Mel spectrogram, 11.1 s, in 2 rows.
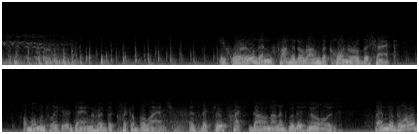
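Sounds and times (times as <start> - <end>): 
horse whinnying: 0.0 - 1.1, 7.4 - 8.4
speech: 3.0 - 11.0.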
